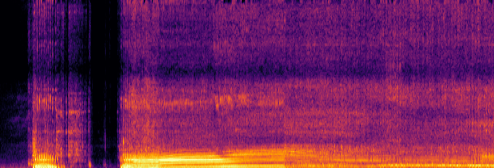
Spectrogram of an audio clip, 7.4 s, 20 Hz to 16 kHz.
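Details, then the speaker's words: Echo SRM-200BE weed eater that runs poorly: engine catches, revs, then settles to an idle that stays noticeably high and buzzy; idle may be out of adjustment. Fast idle, cause not confirmed. "this is spinning now the idle does seem to be a bit fast but um I'm not sure it could be out of adjustment"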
